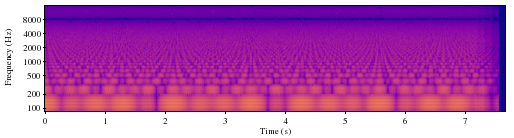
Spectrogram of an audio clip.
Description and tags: Detuned sawtooth waves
